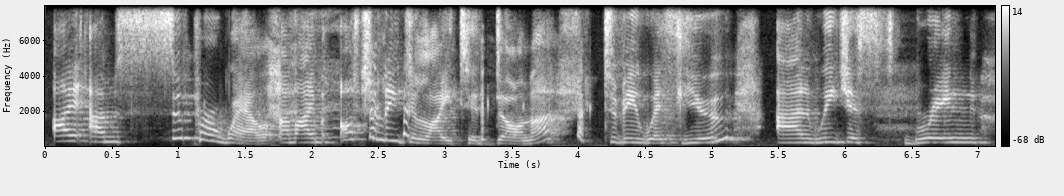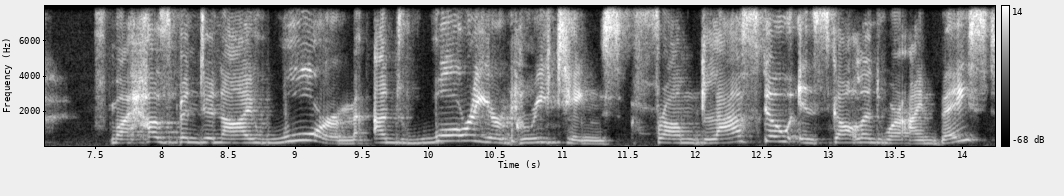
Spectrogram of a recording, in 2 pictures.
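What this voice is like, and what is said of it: Irish accent. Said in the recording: “this is an Irish accent”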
